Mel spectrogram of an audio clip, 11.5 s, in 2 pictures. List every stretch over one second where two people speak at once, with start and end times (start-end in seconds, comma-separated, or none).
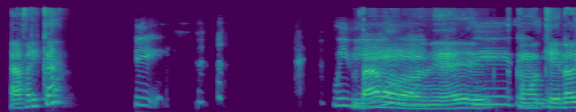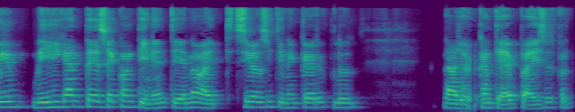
3.6-5.8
